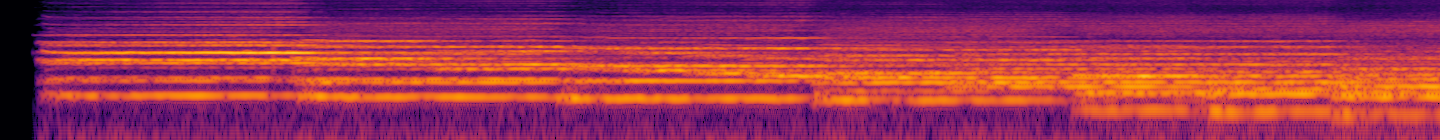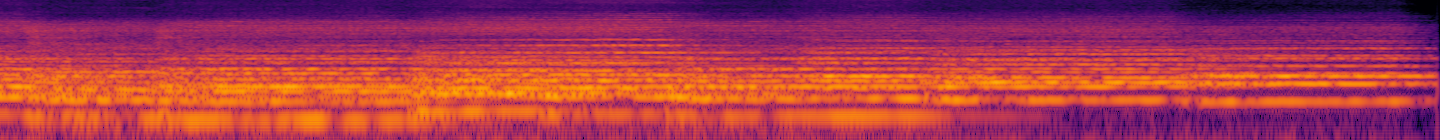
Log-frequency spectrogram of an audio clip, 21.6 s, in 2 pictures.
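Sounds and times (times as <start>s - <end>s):
choir singing a C: 0.3s - 21.5s.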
